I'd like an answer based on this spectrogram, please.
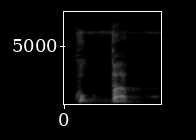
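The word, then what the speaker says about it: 국밥: Jadi yang pertama itu tidak dipecah, maksudnya tidak disuarakan dengan apa lain gitu ya. Tetap kukbab gitu ya.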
